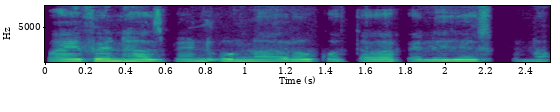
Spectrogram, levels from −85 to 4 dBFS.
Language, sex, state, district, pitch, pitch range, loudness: Telugu, female, Telangana, Karimnagar, 230 Hz, 220-240 Hz, -25 LUFS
